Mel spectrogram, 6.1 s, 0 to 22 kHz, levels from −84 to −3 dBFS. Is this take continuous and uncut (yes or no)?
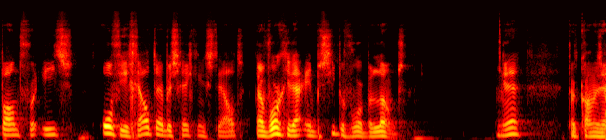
no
